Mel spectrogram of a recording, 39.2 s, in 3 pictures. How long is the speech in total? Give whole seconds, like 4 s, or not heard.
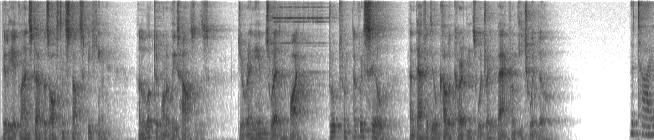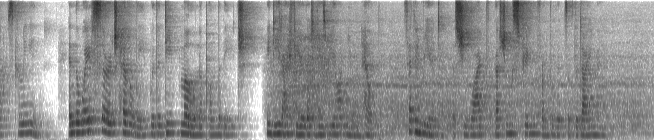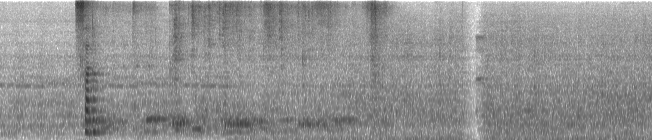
24 s.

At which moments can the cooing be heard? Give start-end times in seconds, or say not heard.
27.9-34.0.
